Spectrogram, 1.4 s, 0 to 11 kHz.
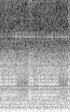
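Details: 1997 Toyota Camry with swapped-in Avalon engine, first start after the swap: rough, slightly lumpy idle with a low burbling underneath and no clear knock; an odd engine noise, possibly from the oil pump or power steering, unconfirmed.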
